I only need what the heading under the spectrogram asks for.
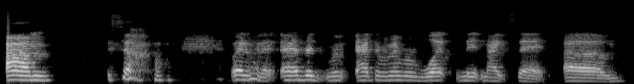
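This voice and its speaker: A woman hosting a casual live chat, chatty and quick to laugh. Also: mid-range voice, fairly even intonation, a bit bright, highs cut off.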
